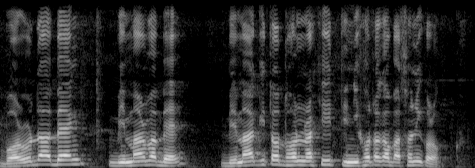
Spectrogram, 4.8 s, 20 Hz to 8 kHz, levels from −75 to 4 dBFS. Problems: background sounds at intervals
